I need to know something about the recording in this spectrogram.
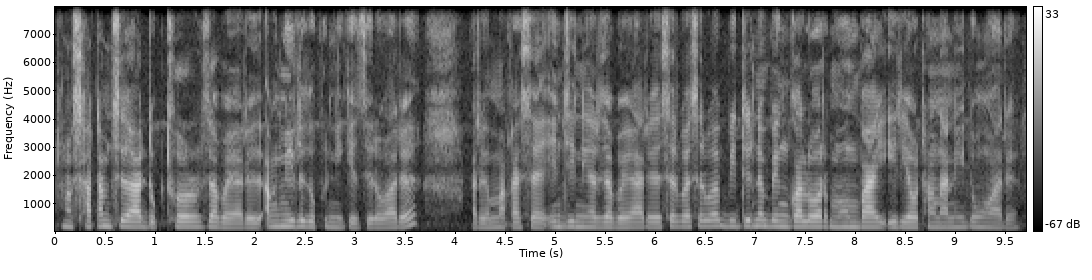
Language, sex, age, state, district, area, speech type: Bodo, female, 45-60, Assam, Kokrajhar, rural, spontaneous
